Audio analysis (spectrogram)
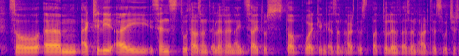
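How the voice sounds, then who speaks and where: Low-voiced Syrian-born man presenting. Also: creaky. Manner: relaxed, thinking aloud with frequent fillers. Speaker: artist giving a talk. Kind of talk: presentation talk. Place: public talk venue.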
